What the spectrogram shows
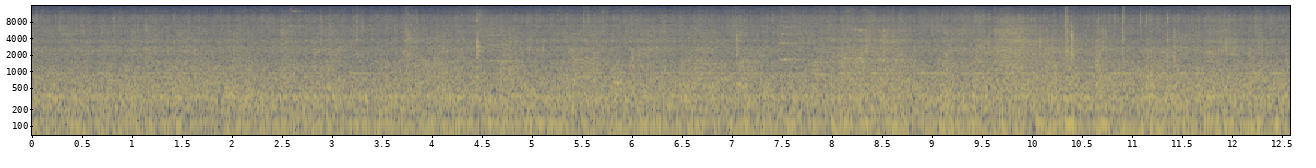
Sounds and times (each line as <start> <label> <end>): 0.0 Subway 12.5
